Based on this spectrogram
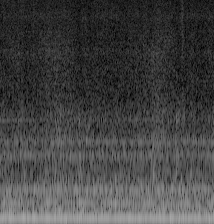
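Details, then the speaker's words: GE gas dryer after replacing the gas valves for a no-heat fault, test run with the top off: a steady low hum with a constant motor tone and an even drum whirr, no thumps or scraping, spinning smoothly. "good nice and smooth"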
